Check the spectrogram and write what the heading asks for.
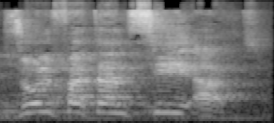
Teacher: Where is my tongue? It's resting at the lower incisors. Where are the teeth? They're coming close. Is there long ghunna? Yes. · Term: ikhfa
